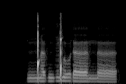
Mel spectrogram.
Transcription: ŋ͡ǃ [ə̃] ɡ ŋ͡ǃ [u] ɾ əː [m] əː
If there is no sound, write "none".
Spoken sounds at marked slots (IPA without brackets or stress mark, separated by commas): ə, u, n̪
